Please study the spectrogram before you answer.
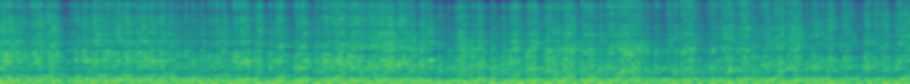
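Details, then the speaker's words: Chevrolet Malibu after new spark plugs replaced black-tipped ones: steady, fairly even running with a dense, slightly rough note; much better, but it still runs rich, pulling lots of fuel at idle. "But it's still, something's not right. It still wants to pull tons of fuel for no reason."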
